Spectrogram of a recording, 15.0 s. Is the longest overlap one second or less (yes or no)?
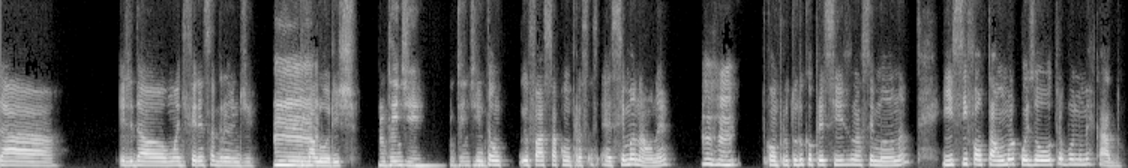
yes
